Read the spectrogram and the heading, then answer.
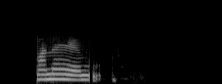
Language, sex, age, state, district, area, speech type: Santali, female, 30-45, West Bengal, Bankura, rural, conversation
